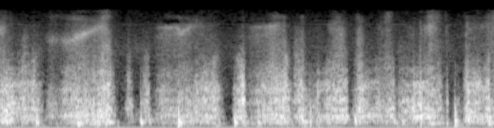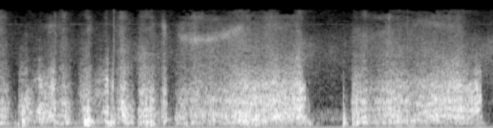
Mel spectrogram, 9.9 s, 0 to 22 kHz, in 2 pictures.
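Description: Fingertips with short nails fast-rub and scratch the molded silicone ear on the right side of a 3Dio-style binaural microphone, a soft hollow-shaped ear mounted on a white disc. The result is a dense, close, continuous rustling and scraping with crackly bursts and brief flaps, pausing in a short quieter dip near the end.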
